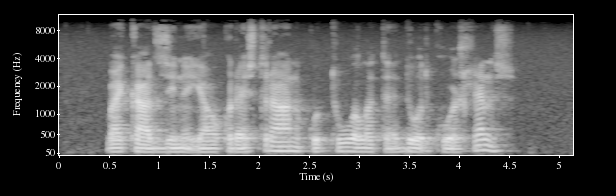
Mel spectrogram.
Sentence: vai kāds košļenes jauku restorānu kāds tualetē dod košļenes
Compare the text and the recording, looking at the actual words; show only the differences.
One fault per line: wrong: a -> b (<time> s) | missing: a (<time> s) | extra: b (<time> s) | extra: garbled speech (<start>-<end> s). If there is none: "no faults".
wrong: košļenes -> zina (1.1 s)
wrong: kāds -> kur (2.6 s)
